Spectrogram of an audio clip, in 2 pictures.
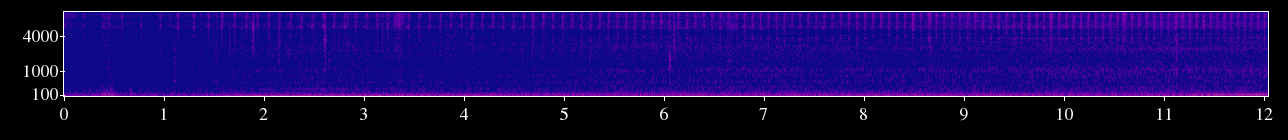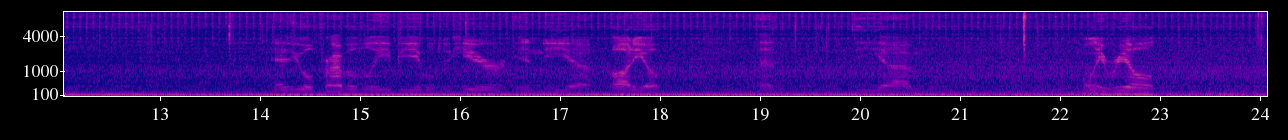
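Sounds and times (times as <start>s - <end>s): car engine rumble: 0.0s - 24.0s
exhaust manifold ticking: 0.0s - 24.0s.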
